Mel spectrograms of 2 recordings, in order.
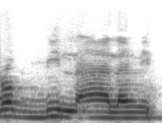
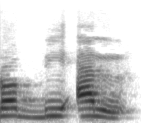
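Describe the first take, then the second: First: The 'l' runs straight into the next word. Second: A separate 'a' sound starts the second word. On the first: The speaker calls it right. "tapi dibaca Robbil alamin" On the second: The speaker calls it wrong. "bukan dibaca Robbi al, ah tidak"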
